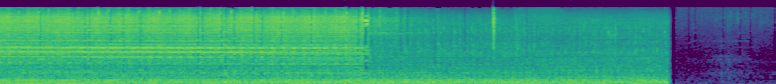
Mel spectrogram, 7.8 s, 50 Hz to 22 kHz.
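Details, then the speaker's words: IH UD-16 diesel power unit on a 1945 Chevy truck for an Adams grader, fuel pressure and fuel at injectors confirmed: steady sluggish churning about four compressions a second, no firing or white smoke; owner suspects cranking too slow and dry cylinders/injectors. "I know I got fuel at the injectors but I had no white smoke or anything coming out of here cuz I think we're cranking over too slow plus everything is dry"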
